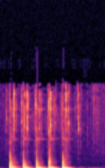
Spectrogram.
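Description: Five firm knocks of a leopard's paw on the stone wall of a sheep kraal, in an even, steady rhythm, loud, with a dull thud to each strike and no voices.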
